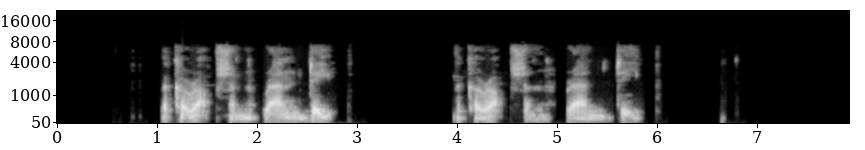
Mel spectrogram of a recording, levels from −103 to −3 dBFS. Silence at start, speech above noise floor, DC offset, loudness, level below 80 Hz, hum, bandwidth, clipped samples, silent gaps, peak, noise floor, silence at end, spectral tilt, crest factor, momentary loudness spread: 1.05 s; over 71 dB; under 0.1%; -19 LUFS; -56 dBFS; none; 7.6 kHz; under 0.1%; 3.08-3.95 s; 0 dBFS; under -90 dBFS; 2.1 s; -4 dB/octave; 22 dB; 9 LU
